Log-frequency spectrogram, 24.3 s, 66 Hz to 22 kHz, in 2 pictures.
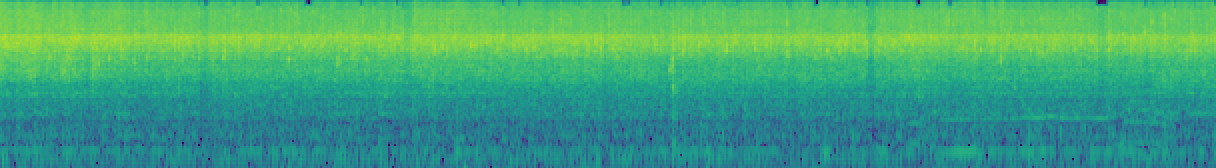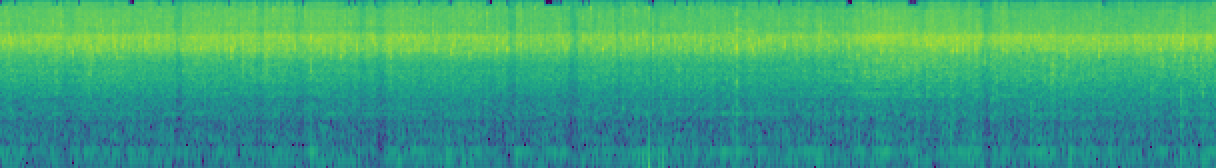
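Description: Marinated chicken pieces for chicken 65 fry in hot oil, giving a steady, dense sizzle that holds close and loud for the whole stretch, with no one talking.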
